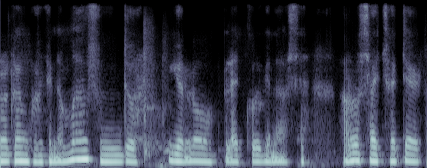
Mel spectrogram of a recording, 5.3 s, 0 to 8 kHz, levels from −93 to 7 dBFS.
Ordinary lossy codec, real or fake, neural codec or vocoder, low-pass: none; fake; codec, 16 kHz, 2 kbps, X-Codec, HuBERT features, trained on general audio; 7.2 kHz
